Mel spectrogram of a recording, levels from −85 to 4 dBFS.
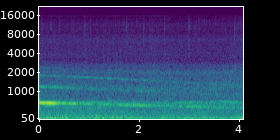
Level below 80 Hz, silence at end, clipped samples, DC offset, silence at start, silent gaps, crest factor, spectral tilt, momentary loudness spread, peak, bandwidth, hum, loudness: -30 dBFS; 0 s; under 0.1%; under 0.1%; 0 s; none; 16 dB; -8 dB/octave; 13 LU; -6 dBFS; 13 kHz; none; -25 LUFS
